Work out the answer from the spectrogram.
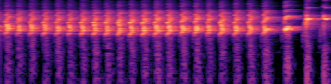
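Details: Lovebird giving a long ngekek trill while calling its companions: a rapid, even series of harsh high chirps, about fifteen per two seconds, then a few louder squawks at the end.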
